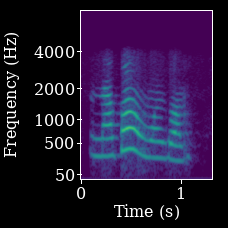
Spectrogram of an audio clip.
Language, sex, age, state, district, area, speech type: Assamese, female, 18-30, Assam, Biswanath, rural, conversation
